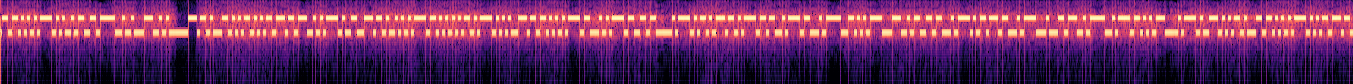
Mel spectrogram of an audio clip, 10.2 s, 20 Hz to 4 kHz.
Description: RTTY, about 45.45 baud. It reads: REFIT, USS NEW JERSEY RECEIVED ELECTRONIC COUNTERMEASURES
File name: fsk850 / battleshipnj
